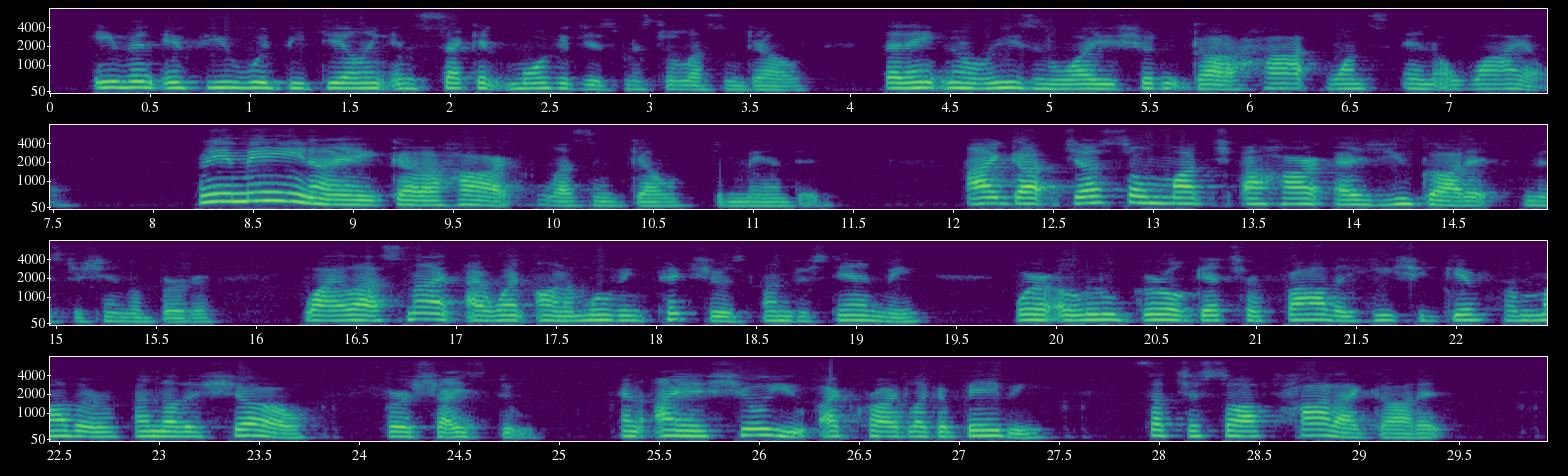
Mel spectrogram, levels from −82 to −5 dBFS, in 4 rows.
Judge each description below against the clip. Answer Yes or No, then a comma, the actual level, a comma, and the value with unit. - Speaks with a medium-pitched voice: Yes, medium, 175 Hz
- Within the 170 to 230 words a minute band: Yes, average, 180 wpm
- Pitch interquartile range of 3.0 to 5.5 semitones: Yes, average, 3.4 semitones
